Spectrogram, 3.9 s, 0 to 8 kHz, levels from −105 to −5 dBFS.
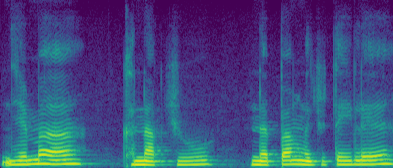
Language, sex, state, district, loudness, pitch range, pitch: Wancho, female, Arunachal Pradesh, Longding, -14 LUFS, 175-200 Hz, 185 Hz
